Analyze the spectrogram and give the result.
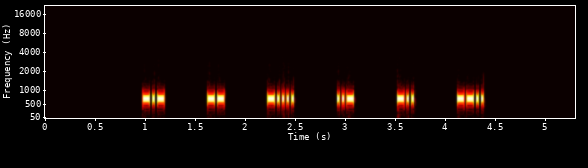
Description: Morse code, heard as a keyed tone, about 49 wpm, spaced as for 17 wpm, 700 Hz. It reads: KM6UDZ
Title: USA Call Signs - 6x Character Spacing - 50wpm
